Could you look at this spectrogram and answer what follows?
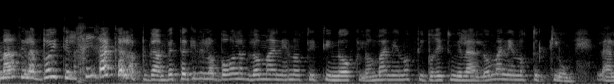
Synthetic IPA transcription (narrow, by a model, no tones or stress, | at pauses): maʁt̪ilabojt̪ilχiʁakalapɡamvet̪aɡid̪ilo̞beolamlo̞meanjeno̞t̪it̪ino̞klo̞maːnjeno̞t̪ibʁit̪milalo̞meːnjeno̞t̪iklum | la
